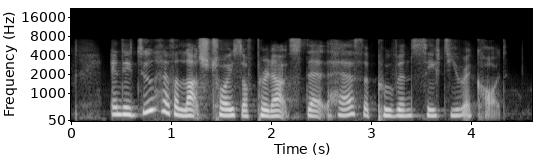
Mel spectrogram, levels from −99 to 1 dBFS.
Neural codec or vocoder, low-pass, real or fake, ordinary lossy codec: codec, 16 kHz, 4 kbps, X-Codec, HuBERT features, trained on LibriSpeech; 7.2 kHz; fake; none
